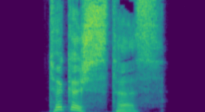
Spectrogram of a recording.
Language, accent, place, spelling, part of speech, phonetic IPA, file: German, Germany, Berlin, tückischstes, adjective, [ˈtʏkɪʃstəs], De-tückischstes.ogg
- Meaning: strong/mixed nominative/accusative neuter singular superlative degree of tückisch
